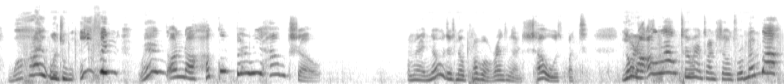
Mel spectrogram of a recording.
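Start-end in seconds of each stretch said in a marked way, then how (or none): 0.1-4.8 much higher, louder outraged yell; furious scolding. Acted. Relative scolding the kid for the rant, high angry yell. 9.3-11.7 scolding. Acted. Relative scolding.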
